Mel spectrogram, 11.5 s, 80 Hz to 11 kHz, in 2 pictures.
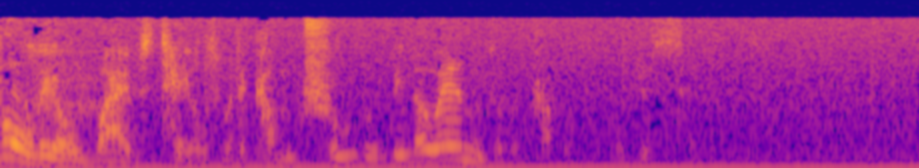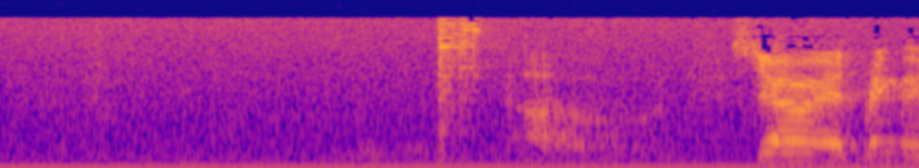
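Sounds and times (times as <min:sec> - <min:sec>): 
speech: 0:00.0 - 0:04.1, 0:10.5 - 0:11.4
steady low hum: 0:00.0 - 0:11.4
wine glass dropping and shattering: 0:08.5 - 0:08.9.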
